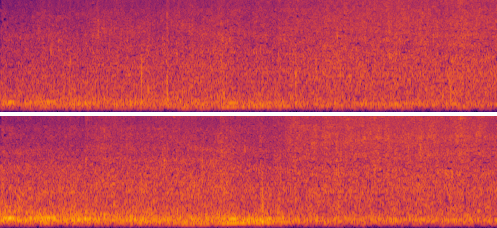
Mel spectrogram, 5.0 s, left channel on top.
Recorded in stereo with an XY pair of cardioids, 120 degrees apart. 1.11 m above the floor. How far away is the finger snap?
I don't hear a finger snap.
